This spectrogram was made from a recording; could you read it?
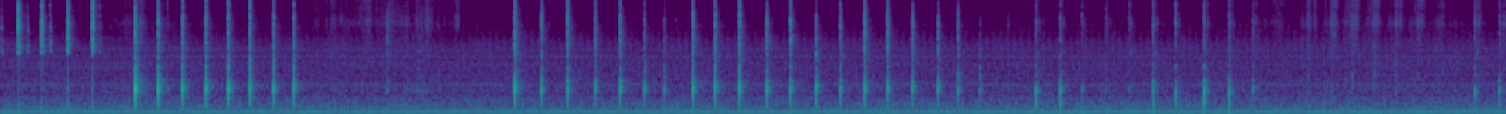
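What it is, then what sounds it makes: Tobacco tin being tapped. A metal tobacco tin is tapped with about forty quick, light taps that each stop almost at once, giving short clicky knocks with a faint mid-pitched metallic tone. The taps come in quick runs, with a pause of about two seconds partway through, over a steady low background hum.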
